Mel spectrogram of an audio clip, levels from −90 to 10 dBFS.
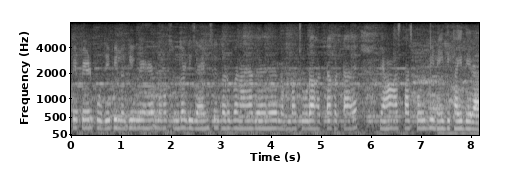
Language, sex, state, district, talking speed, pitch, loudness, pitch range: Hindi, female, Rajasthan, Bikaner, 220 wpm, 210 Hz, -16 LUFS, 205-215 Hz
